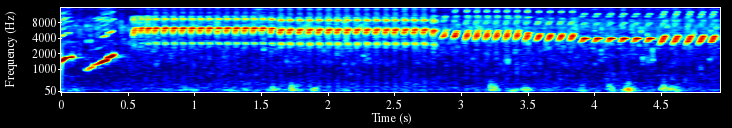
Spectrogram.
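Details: White-rumped shama training song with fill-in phrases for daily and contest birds: two quick rising whistles, then a long dense high trill that steps down in pitch twice.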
